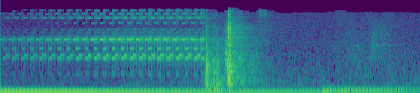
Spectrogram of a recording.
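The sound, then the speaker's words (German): A telephone rings with a steady electronic tone for over a second, then a sharp click cuts it off and a low hum carries on to the end. “Mein Telefon war offenbar doch nicht defekt.”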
